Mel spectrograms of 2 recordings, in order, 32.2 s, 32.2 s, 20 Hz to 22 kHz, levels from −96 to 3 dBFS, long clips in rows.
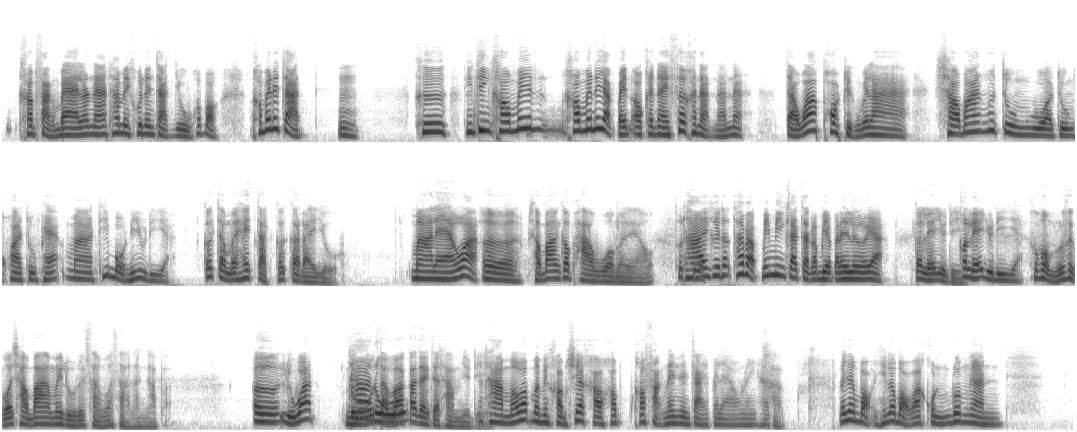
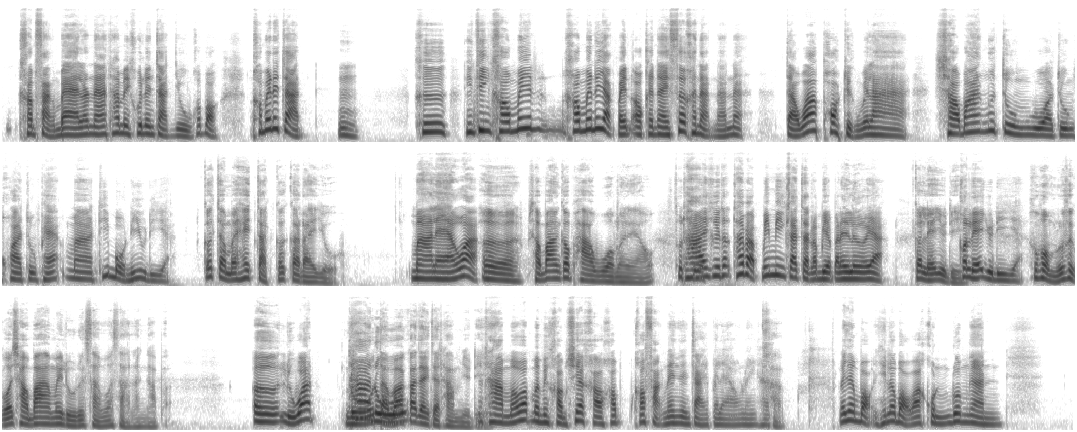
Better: second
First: muffled; very; fading above 2.5 kHz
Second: none

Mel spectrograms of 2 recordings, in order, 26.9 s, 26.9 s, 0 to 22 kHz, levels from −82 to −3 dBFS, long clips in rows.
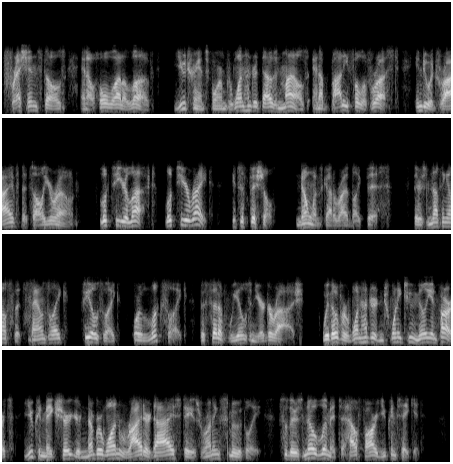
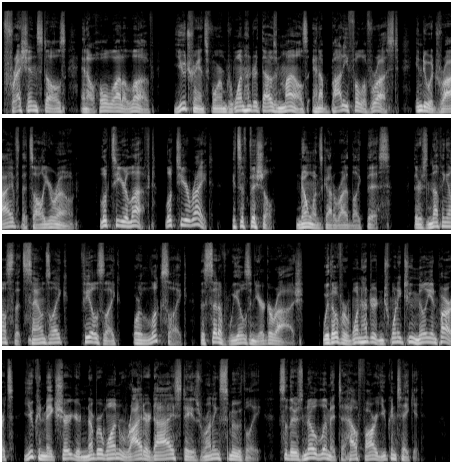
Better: second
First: phone-call audio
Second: none

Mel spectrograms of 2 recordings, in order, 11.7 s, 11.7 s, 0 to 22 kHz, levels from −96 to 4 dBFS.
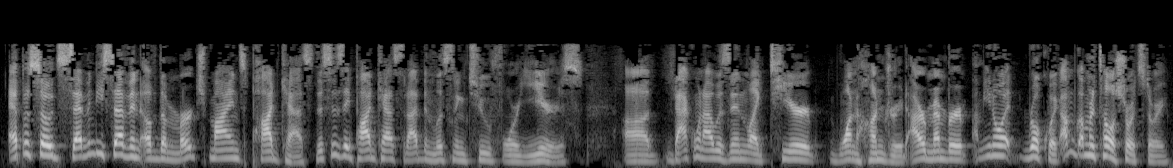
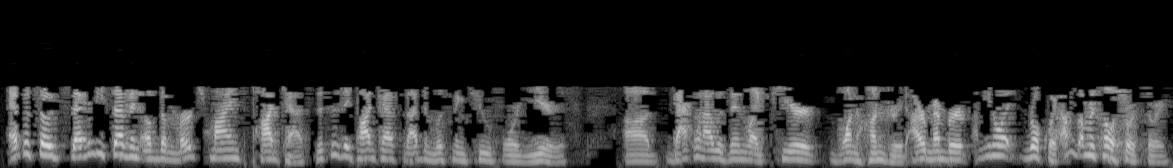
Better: first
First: garbled, watery; slightly; nothing above 8 kHz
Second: garbled, watery; badly; nothing above 3 kHz

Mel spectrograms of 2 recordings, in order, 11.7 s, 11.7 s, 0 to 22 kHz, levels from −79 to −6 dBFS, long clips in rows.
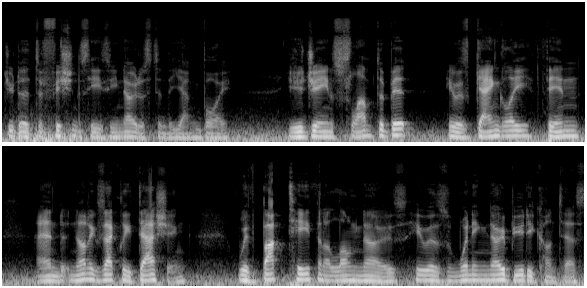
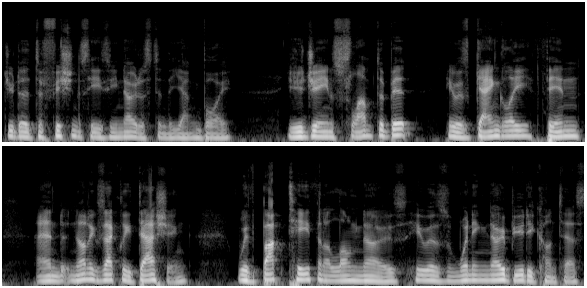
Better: second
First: wind noise on the microphone; occasional gusts; 25 dB below the speech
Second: none

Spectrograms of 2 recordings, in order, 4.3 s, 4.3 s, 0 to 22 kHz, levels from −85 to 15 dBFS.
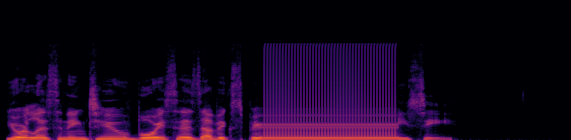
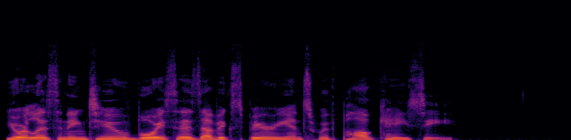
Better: second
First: audio freezing; at 2 s for 1 s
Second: none

